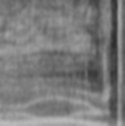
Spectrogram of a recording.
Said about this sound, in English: A large, terrible, echoed roar.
